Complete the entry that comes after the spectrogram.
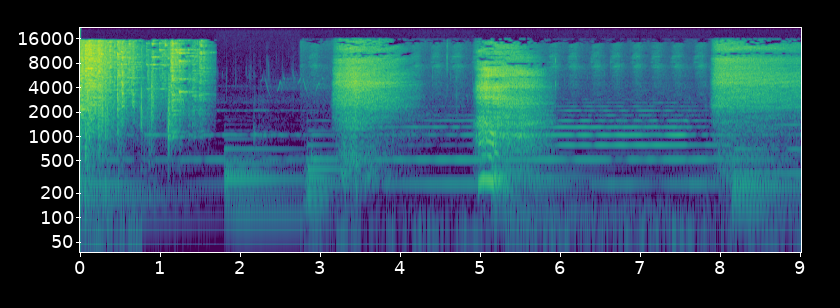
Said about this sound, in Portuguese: Você continua cantando para a lua e pouco a pouco o vidro da vitrine começa a trincar. Você continua deixando a sua voz sair e o vidro trinca mais e mais até que se estraçalha todo no chão.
